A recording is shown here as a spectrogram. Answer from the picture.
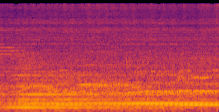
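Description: Loud electric guitar holding one sustained chord, its notes ringing steadily with the drums dropped out.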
